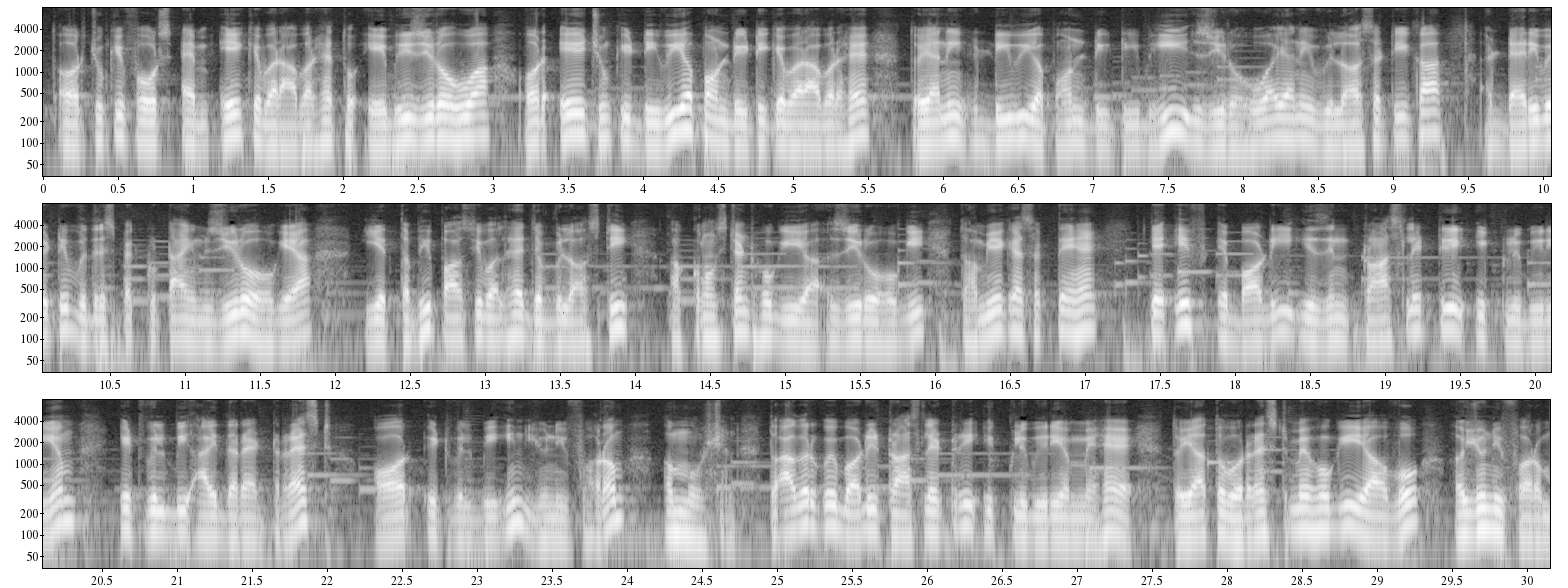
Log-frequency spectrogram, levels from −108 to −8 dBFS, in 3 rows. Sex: male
